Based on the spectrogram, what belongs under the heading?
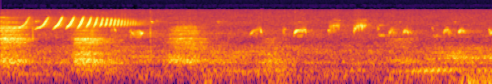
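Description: Faint birdsong. A songbird gives a quick series of rising high notes that speed up and run together over the first couple of seconds, then scattered short chirps follow.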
